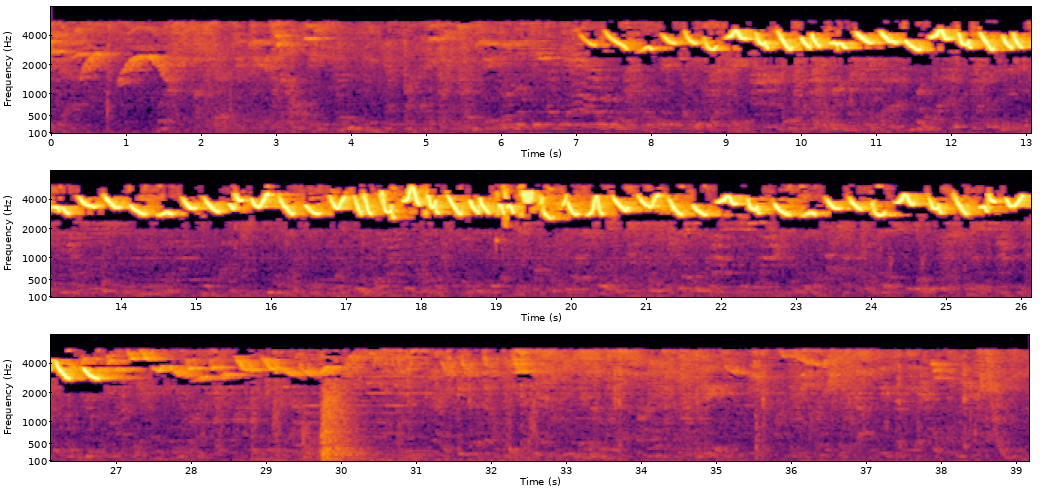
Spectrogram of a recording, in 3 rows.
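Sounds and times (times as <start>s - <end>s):
chestnut-bellied seed finch singing: 0.0s - 1.6s, 5.0s - 30.0s, 31.2s - 32.8s.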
